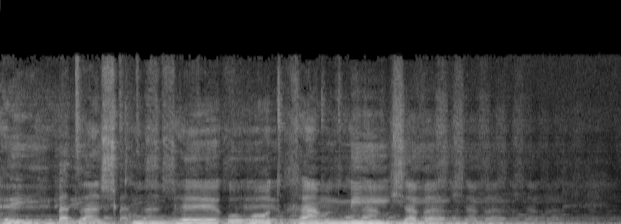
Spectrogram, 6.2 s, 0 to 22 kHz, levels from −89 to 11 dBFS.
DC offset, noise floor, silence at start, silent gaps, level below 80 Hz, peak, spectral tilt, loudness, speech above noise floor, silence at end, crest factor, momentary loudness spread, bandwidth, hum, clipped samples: under 0.1%; -42 dBFS; 0 s; none; -50 dBFS; -4 dBFS; -6.5 dB/octave; -19 LUFS; 24 dB; 0.1 s; 14 dB; 17 LU; 17 kHz; none; under 0.1%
